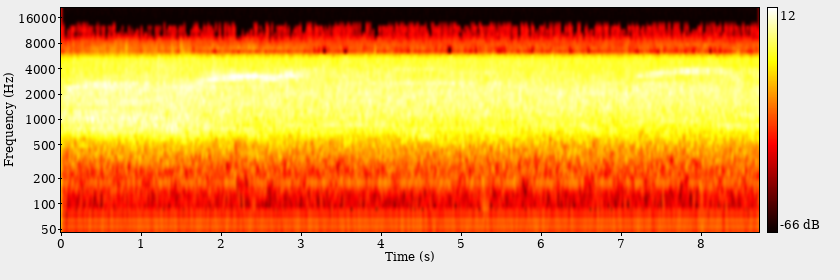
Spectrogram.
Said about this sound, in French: Il est devant les travailleurs de la Bédjane. C'est pour ça que ça applaudit autant que ça.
